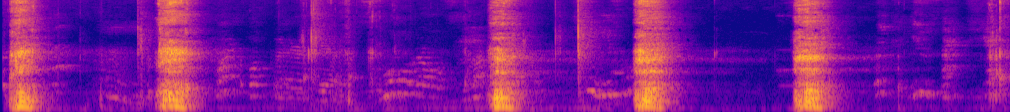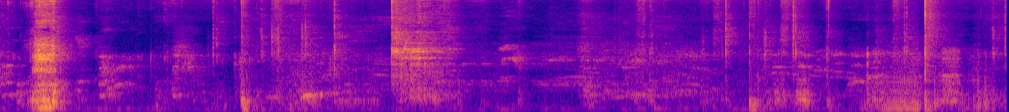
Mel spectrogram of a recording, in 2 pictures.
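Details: Dog with kennel cough, a contagious airway infection: about six harsh, forceful hacking coughs.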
